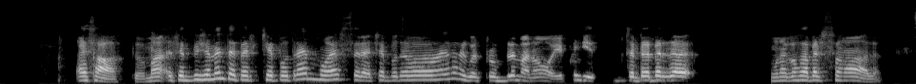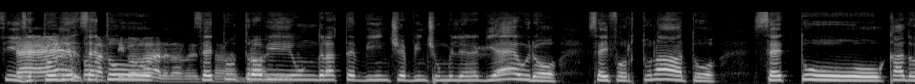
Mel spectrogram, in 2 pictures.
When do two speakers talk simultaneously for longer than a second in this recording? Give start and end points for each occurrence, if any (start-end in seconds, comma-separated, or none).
9.3-12.2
